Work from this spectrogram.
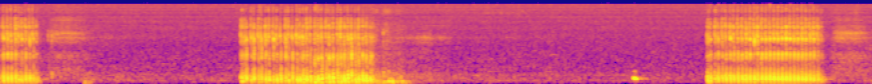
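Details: Shar Pei puppy, twelve weeks old, napping after a long walk. Three loud, raspy snores, each lasting one to one and a half seconds, with quiet pauses of roughly three seconds between them.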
